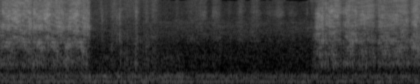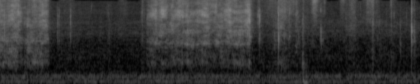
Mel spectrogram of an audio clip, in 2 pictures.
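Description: Marker tip drawing loops on a paper journal page: faint scratchy rubbing strokes in three short spells with quieter pauses between.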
